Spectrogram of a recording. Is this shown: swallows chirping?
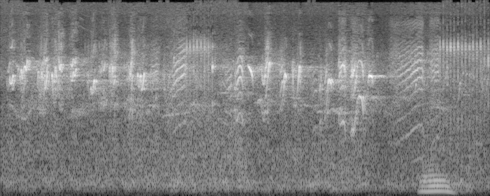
yes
